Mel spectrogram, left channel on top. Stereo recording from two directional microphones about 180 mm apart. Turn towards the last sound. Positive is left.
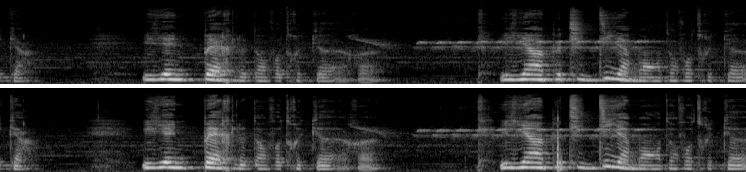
turn(degrees=-45)  # may be behind; listen again after turning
